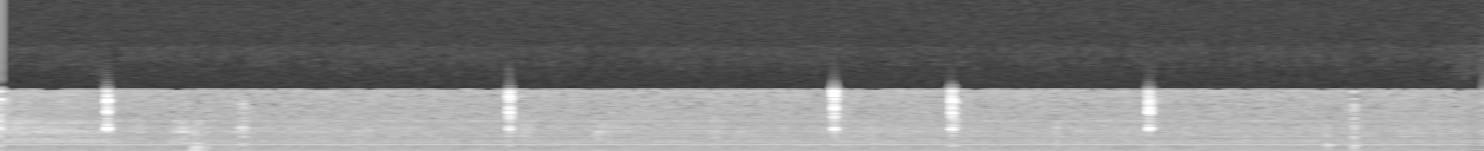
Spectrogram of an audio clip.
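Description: A handful of sharp computer-mouse clicks at irregular intervals, over a steady low electrical hum.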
